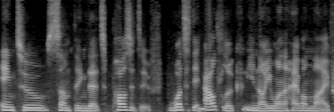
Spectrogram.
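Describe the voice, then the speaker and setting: Speaking with a Bulgarian accent, this voice runs on with hardly any pauses. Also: moderate pace. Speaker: founder of a well-being organization, former marketer. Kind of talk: interview.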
